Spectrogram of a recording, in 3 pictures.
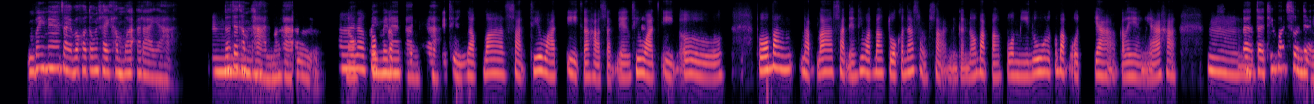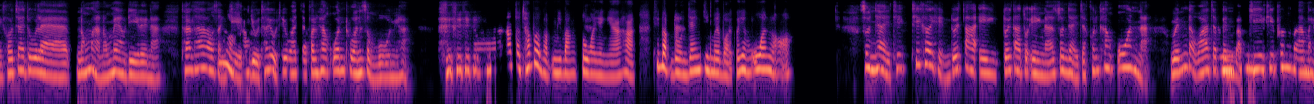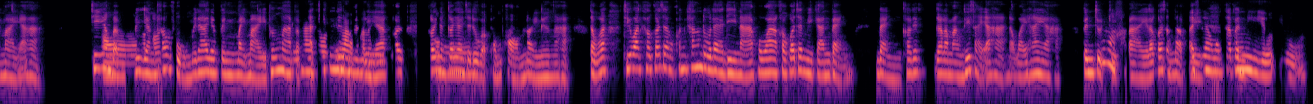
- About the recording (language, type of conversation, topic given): Thai, podcast, คุณเคยทำบุญด้วยการถวายอาหาร หรือร่วมงานบุญที่มีการจัดสำรับอาหารบ้างไหม?
- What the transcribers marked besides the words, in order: other background noise; surprised: "จริงเหรอคะ ?"; chuckle; tapping; surprised: "อ๋อ เหรอคะ ?"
